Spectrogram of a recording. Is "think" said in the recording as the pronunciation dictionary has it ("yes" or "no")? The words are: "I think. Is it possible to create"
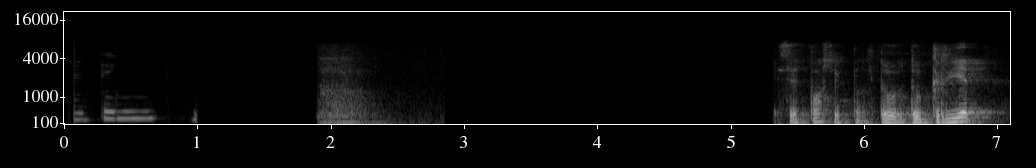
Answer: no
